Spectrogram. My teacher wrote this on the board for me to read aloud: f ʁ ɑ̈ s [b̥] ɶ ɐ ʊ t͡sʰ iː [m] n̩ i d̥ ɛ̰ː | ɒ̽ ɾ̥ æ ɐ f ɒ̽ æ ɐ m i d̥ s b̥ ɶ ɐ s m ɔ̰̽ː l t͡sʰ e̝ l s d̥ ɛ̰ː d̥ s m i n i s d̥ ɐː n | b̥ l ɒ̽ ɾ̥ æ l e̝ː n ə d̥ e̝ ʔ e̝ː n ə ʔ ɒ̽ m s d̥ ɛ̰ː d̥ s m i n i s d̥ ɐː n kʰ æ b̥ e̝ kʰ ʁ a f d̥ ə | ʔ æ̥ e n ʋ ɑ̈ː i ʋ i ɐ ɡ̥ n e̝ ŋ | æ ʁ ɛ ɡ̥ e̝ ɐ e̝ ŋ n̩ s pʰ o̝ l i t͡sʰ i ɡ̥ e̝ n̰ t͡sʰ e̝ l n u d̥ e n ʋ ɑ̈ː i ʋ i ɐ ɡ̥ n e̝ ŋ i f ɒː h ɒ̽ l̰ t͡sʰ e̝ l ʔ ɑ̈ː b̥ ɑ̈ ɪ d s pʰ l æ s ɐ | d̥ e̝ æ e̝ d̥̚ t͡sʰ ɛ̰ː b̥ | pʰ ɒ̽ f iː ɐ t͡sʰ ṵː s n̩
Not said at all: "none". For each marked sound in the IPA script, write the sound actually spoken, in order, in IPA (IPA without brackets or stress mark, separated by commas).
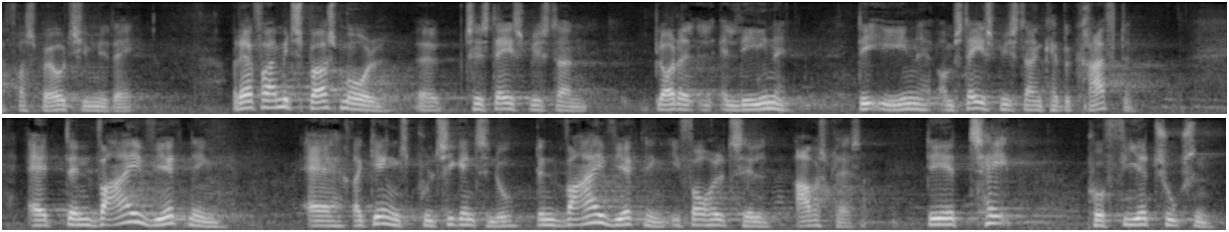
b̥, m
